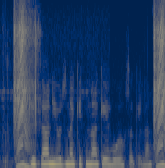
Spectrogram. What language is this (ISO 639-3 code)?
bho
